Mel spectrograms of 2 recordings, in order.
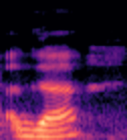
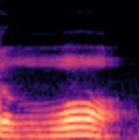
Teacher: Di ayat ini yang pertama di makhraj huruf ghain ya, ghairil maghdubi ya, perlu diperhatikan bukan G, bukan huruf G ya, bukan ga, tapi gha. Jadi kalau ga itu dia makhrajnya dari lidah. Ya, tapi kalau huruf ghain itu dari bagian tenggorokan ya. Jadi gha.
